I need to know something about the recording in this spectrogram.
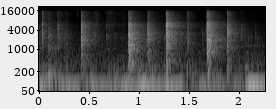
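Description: A paper Kool-Aid drink-mix packet smacked five times in about a second and a half, sharp snapping slaps that knock the powder down to the bottom before it is torn open.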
